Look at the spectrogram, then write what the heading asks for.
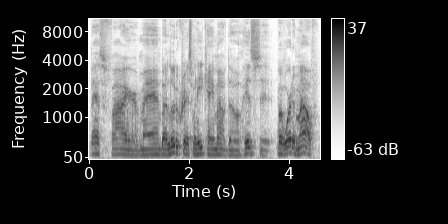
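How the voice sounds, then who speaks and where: A man's voice: medium pitch, fairly even intonation, measured pace, a little hiss or hum. A thirty-year-old man from Ohio hosting a casual podcast chat, laid-back and slangy, talking into a desk mic in a small studio. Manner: laid-back, slangy, hypes up his guest. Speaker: podcast host. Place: small studio with backdrop, indoors. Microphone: desk mic on boom arm.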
